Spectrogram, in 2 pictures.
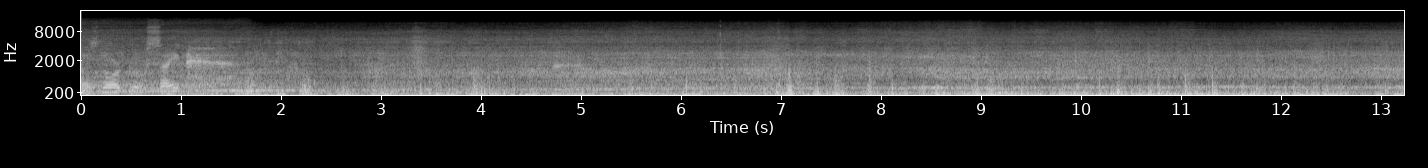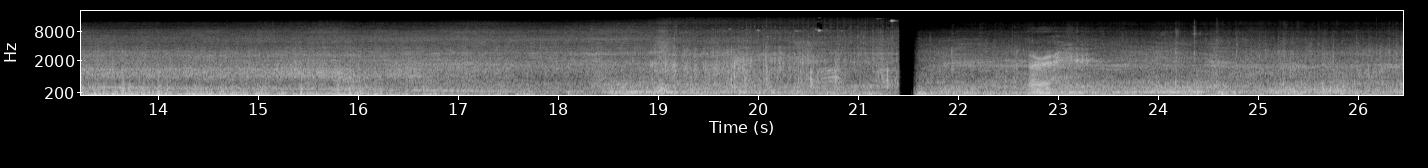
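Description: Bicycle tyres roll on pavement and then on gravel.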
